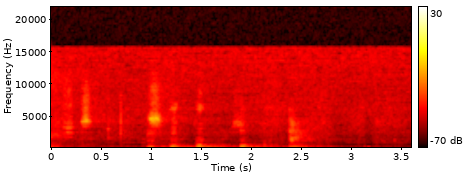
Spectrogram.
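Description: A man murmurs quietly.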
